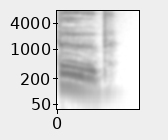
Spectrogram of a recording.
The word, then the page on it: boob: British English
